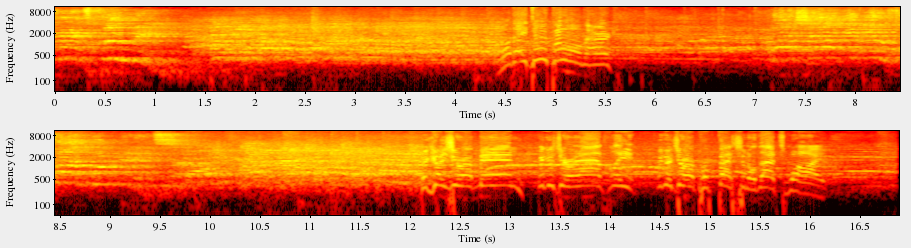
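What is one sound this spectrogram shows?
A young man shouts into a microphone, heard through loudspeakers in a large echoing hall.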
